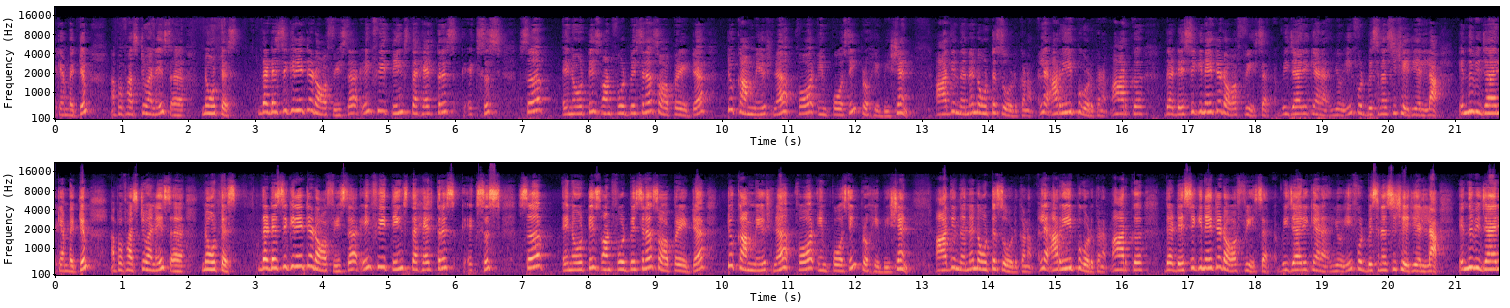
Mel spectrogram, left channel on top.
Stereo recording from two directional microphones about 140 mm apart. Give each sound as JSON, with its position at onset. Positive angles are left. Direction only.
{"t": 0.0, "sound": "a woman's voice", "side_deg": -25}
{"t": 19.9, "sound": "a woman's voice", "side_deg": -50}
{"t": 20.4, "sound": "a woman's voice", "side_deg": -30}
